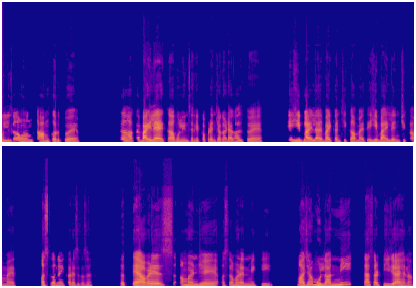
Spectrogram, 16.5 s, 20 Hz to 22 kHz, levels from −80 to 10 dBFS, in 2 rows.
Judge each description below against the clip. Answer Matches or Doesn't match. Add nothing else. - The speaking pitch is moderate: Doesn't match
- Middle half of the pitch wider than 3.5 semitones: Matches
